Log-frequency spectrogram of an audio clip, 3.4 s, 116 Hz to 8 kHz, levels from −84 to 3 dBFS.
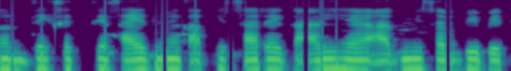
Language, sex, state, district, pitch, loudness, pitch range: Hindi, male, Chhattisgarh, Raigarh, 120 Hz, -24 LUFS, 115-120 Hz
